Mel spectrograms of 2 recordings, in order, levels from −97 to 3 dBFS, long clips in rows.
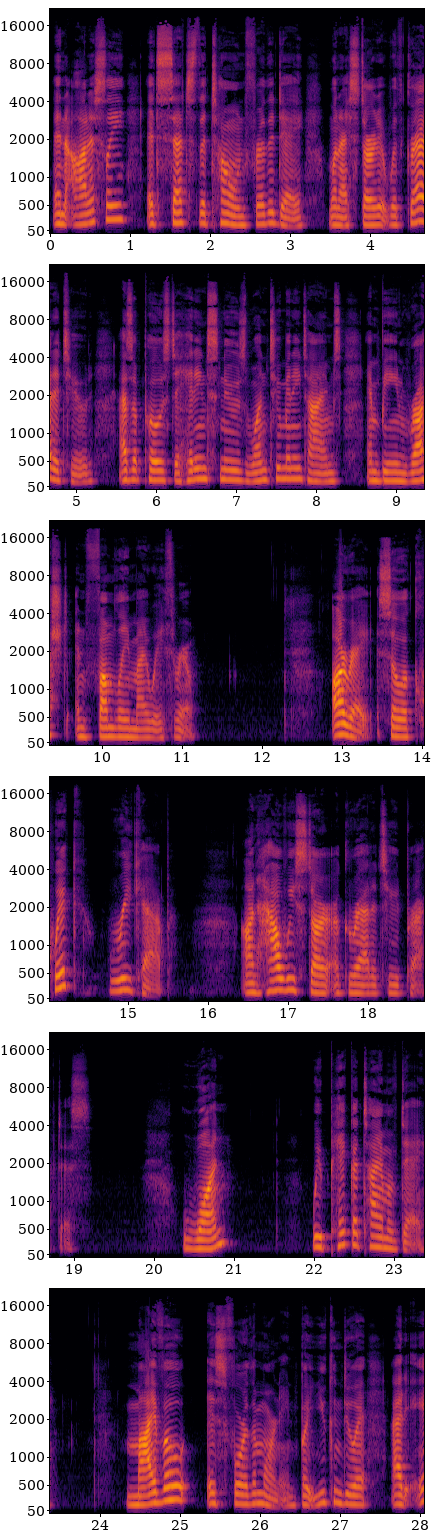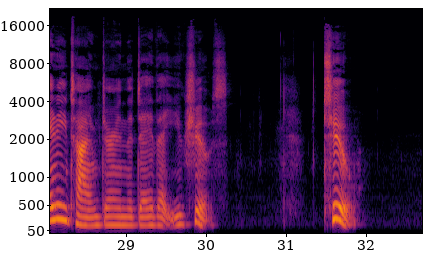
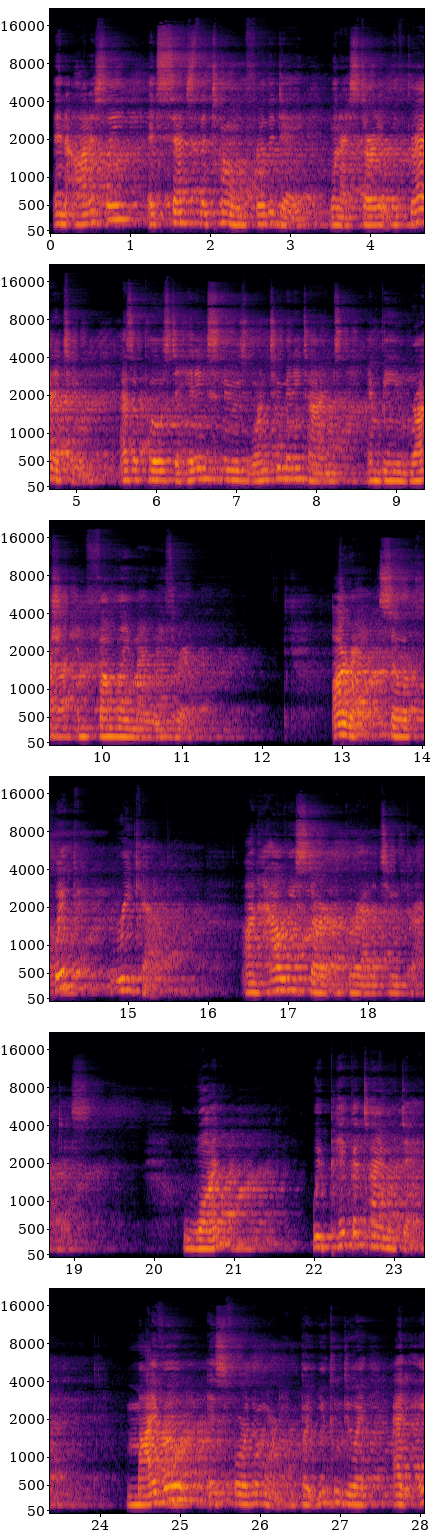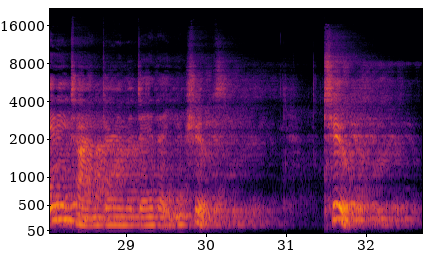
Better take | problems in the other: first | room echo; noticeable; dies away in 2.4 s // off-mic speech; somewhat distant

